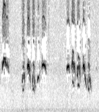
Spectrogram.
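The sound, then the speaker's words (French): A goldfinch sings in two quick bursts of bright, tinkling twitters and chirps, clear over a soft low background rumble, with no voices. “Attendez, parce que là j'ai du chardonnay d'un côté, puis un peu de Vivaldi d'autre.”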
